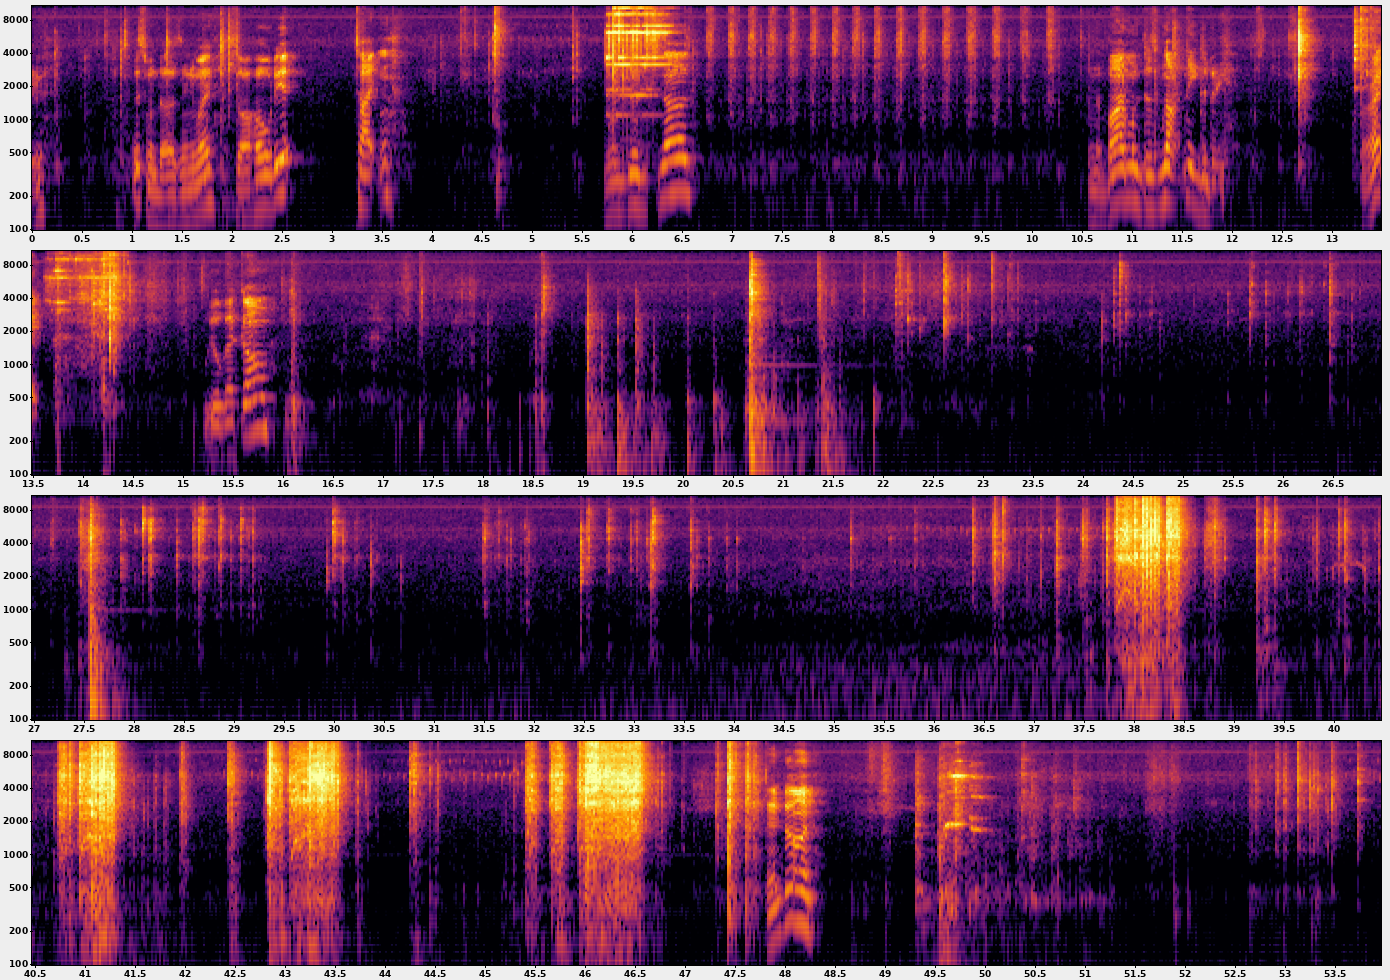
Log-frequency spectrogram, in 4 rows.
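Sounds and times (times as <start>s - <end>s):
wheel clanking onto hub: 5.7s - 9.8s
ratchet wrench clicking: 37.8s - 38.6s, 45.4s - 46.7s.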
